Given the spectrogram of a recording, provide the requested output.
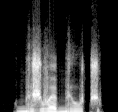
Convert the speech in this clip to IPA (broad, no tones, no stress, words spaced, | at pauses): bʲʊʒ vɛbʲut͡ʃ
